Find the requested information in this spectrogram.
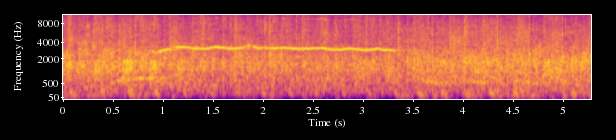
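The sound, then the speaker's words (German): Applause from the audience at a political congress, a dense, loud, even roar of many hands clapping that stays steady from start to finish. “dafür sollten wir ihnen einen kleinen Applaus zukommen.”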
